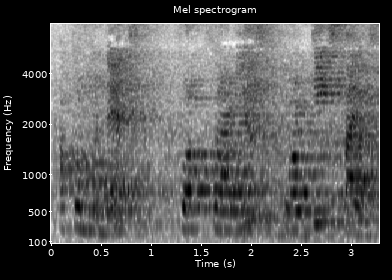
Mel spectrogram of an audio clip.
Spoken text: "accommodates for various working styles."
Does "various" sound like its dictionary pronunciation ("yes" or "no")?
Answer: no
